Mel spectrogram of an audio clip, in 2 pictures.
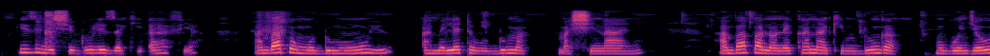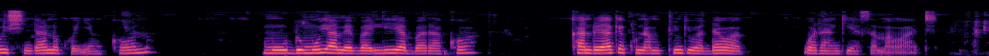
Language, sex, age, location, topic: Swahili, female, 18-24, Kisumu, health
